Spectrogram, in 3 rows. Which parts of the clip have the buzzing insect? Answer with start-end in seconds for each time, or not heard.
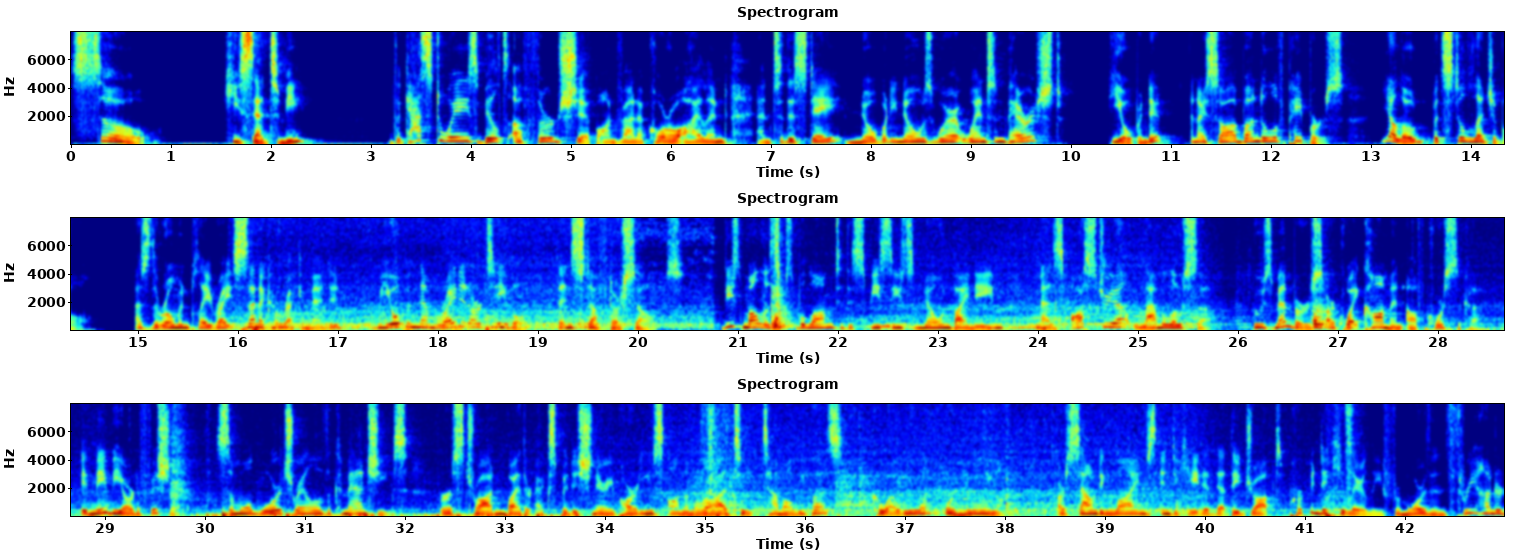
15.8-41.5.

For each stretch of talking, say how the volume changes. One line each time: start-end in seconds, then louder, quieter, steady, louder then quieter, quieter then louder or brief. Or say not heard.
0.0-42.9 steady.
